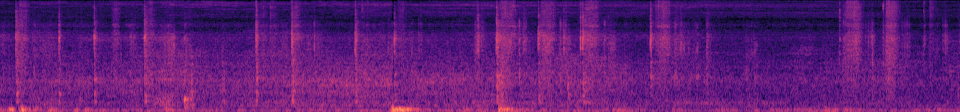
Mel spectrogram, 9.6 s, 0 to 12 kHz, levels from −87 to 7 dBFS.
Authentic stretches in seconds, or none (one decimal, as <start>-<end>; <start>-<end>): 8.5-9.6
